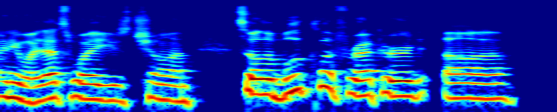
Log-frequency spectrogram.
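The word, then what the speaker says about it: 禪: Zen so Zen and Zen is just the Japanese pronunciation of Chan so I always use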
